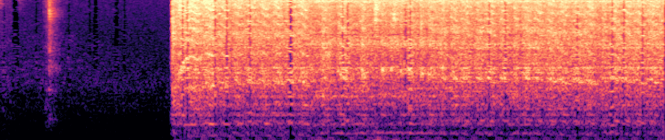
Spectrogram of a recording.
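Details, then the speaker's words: Rotary engine cranking, front eccentric shaft bolt tightened and injector fuse pulled while checking oil pressure: starter turns it at a steady beat but it never fires. Owner doubts spark plugs or fuel are the cause. Crank-no-start, cause unconfirmed. "yes thank you well that's an issue potentially doesn't even want to start"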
